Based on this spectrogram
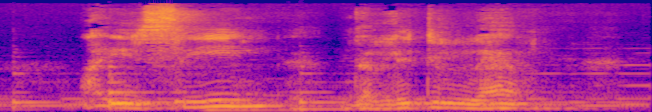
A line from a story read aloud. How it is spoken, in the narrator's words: she said softly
